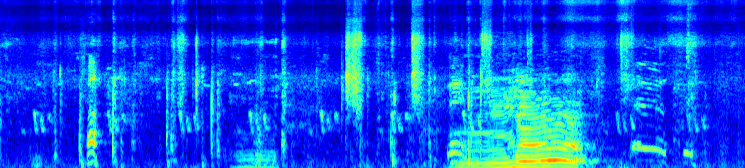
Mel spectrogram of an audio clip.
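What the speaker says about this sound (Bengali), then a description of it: "গরুটা দেখেন, বিশাল গরু।" A large cow, about six teeth in age, moos loudly and long at close range, with a shorter low moo earlier and someone talking around it, plus faint farmyard fowl.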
